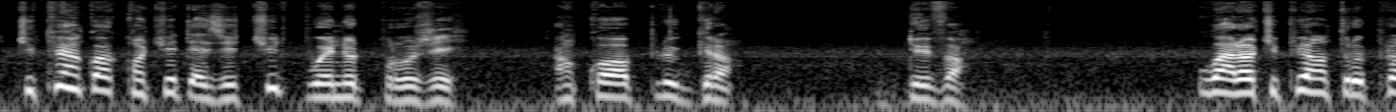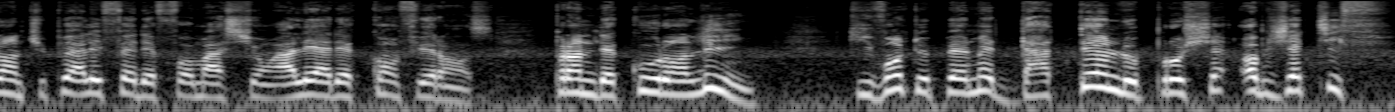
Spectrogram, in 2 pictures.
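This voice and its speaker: A man's voice: high voice, expressive, normal speed. A man in his late thirties giving emphatic, repetitive motivational life advice outdoors in a city street. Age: 30s. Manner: emphatic, preachy, repeats himself for stress. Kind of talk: motivational talk to camera.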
